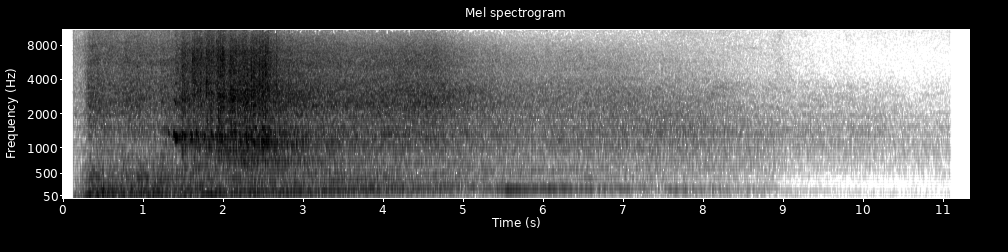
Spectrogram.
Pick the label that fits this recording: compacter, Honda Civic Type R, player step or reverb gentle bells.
Honda Civic Type R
